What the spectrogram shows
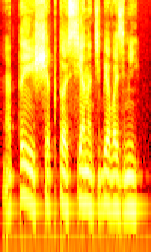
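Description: A man's voice: a little high, expressive, a little fast, fairly bright tone. A man voicing a grumpy, dazed female pony who grumbles and hisses her lines. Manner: grumbling, hissing.

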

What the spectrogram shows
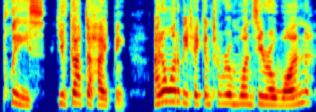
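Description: A man's voice: lively intonation, normal speed. A man voicing a frantic, paranoid young female pony who is dramatic and overwrought. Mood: panicked. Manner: shrill and overwrought, warbling when singing.

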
